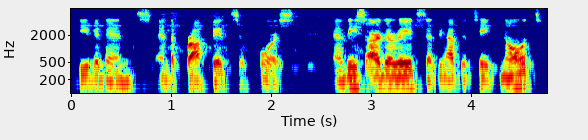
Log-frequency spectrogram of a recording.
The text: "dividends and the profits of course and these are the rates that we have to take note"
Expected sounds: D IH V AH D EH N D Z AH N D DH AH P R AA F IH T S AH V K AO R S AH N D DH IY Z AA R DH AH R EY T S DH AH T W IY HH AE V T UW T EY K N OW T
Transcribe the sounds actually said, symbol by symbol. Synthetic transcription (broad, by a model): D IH V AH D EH N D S AH N D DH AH P R AA F IH T S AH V K AO R S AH N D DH IY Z AA R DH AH R EY T S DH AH T W IY HH AE V T UW T EY K N OW T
